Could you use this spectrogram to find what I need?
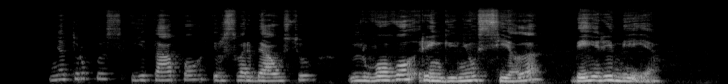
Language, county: Lithuanian, Panevėžys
